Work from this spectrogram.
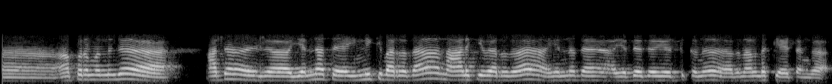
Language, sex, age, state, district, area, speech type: Tamil, female, 45-60, Tamil Nadu, Coimbatore, rural, conversation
